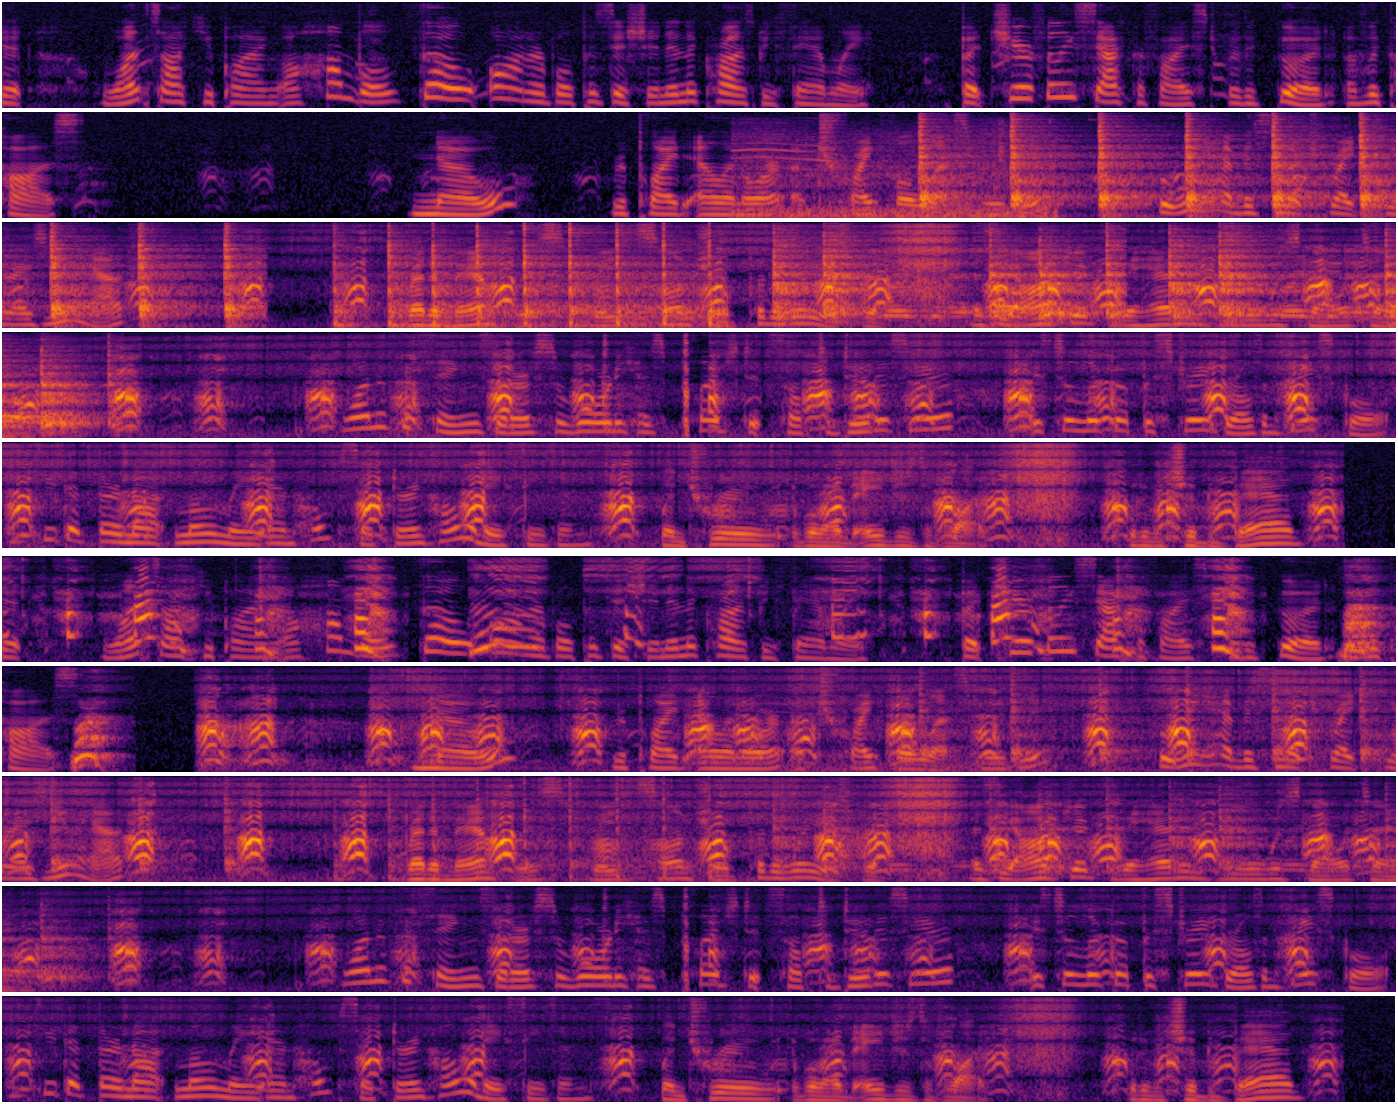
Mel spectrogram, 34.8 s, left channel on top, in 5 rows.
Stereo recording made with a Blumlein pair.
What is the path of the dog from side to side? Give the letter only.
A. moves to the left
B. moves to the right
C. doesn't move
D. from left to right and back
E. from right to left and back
A.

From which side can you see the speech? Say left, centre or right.
centre.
